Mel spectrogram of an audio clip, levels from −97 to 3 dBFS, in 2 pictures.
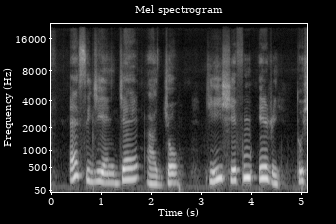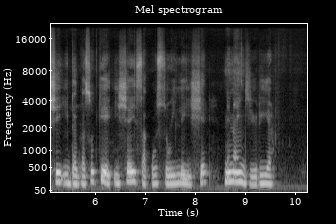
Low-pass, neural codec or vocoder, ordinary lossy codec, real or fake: none; autoencoder, 48 kHz, 128 numbers a frame, DAC-VAE, trained on Japanese speech; none; fake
